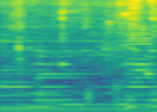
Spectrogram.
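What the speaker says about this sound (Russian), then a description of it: "Базилик во фритюре. Жареные листики базиличка." Basil leaves deep frying in hot oil, giving a steady, close, continuous sizzle with no talk over it.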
